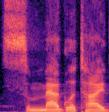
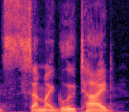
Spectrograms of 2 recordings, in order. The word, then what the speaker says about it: semaglutide: Again, it's also a semaglutide, semiglutide. I hear it pronounced both ways, so I'm going to say it both ways.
